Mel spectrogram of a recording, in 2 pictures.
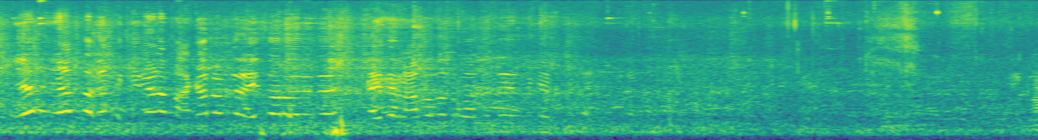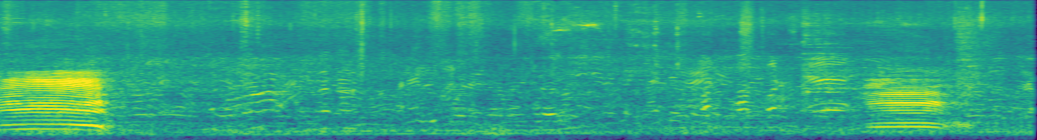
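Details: Hallikar cattle at Jodugatte cattle market, India; a strong harmonic moo lasting under a second near the eight-second mark, then a shorter, fainter low moo near fourteen seconds, over an undercurrent of people talking.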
